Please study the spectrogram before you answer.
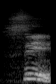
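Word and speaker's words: scene: মধ্যে আসছে না muscle সিন এস সি ই এন ই সিন সিন এখানে সি এর যে উচ্চারণ এখানে সি টা সাইলেন্ট তো লাস্ট যে লেটারটি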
